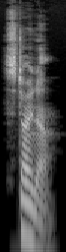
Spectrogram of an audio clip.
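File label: "stoner", Australian English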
